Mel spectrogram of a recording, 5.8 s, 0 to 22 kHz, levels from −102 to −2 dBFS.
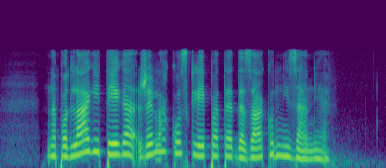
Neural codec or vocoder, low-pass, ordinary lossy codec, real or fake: none; 7.2 kHz; none; real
